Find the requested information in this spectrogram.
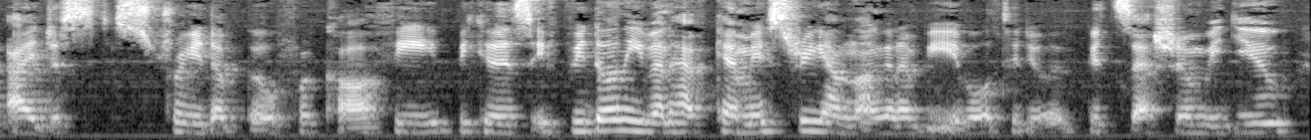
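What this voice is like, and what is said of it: Hungarian-accented English. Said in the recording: “Where's your accent from? ... I'm from Hungary.”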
